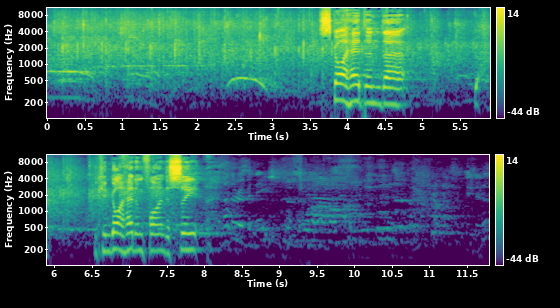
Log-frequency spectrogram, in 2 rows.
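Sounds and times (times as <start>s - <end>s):
audience clapping: 0.0s - 8.0s
laughter: 3.6s - 11.8s
speech: 3.8s - 4.9s, 5.7s - 6.0s, 6.6s - 8.1s.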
